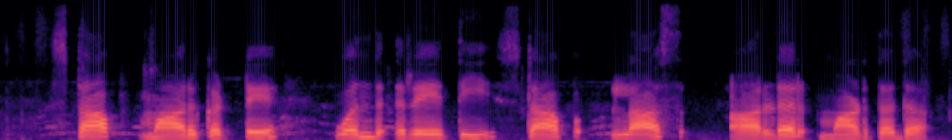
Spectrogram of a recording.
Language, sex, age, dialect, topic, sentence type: Kannada, female, 31-35, Dharwad Kannada, banking, statement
